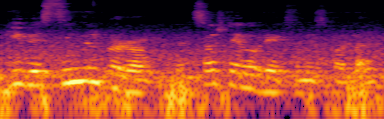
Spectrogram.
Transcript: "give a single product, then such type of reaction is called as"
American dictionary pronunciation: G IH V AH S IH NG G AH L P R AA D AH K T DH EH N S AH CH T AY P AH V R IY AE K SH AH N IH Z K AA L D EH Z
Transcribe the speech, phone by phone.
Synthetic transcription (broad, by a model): G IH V AH S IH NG G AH L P R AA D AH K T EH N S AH S T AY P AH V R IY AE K S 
